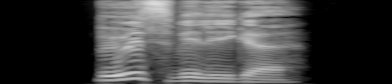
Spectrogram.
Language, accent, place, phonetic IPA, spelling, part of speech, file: German, Germany, Berlin, [ˈbøːsˌvɪlɪɡə], böswillige, adjective, De-böswillige.ogg
- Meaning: inflection of böswillig: 1. strong/mixed nominative/accusative feminine singular 2. strong nominative/accusative plural 3. weak nominative all-gender singular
